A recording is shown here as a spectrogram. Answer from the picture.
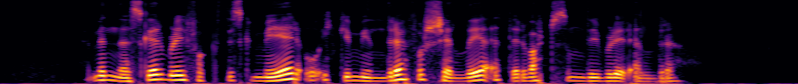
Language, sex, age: Norwegian, male, 22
